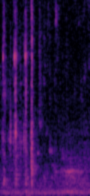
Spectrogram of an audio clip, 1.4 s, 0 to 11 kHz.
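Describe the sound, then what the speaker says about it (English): A few sharp plastic clicks and snaps as a keycap is pulled off a Corsair Vengeance K60 mechanical keyboard with red switches, close up, then a soft low rustle. "I'm going to change the one key. Take that out."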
